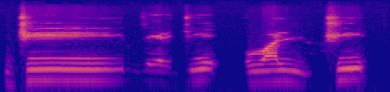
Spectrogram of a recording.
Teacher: یہاں الف جو ہے یہ زائد ہے، واو کو لام کے ساتھ ملا دیں گے، لام ساکن ہے، اس کو سکون کے ساتھ ادا کریں گے، اس کو ول اس طرح نہیں پڑھیں گے۔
